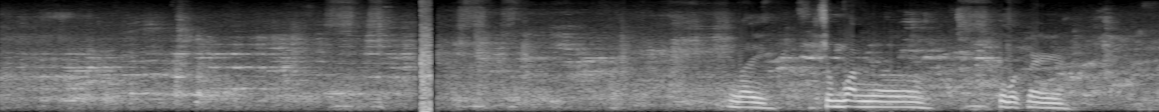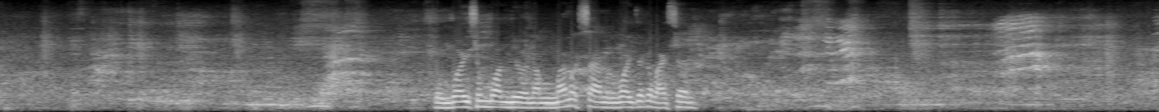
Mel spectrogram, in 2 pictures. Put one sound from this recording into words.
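Distant voices murmur in a large echoing hall.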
